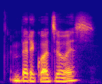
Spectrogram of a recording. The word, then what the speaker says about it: Pereguazois: You may have to help me with pronunciation, but on the fourth track, Pereguazo? – Pereguazois. – Pereguazois? – Yeah.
